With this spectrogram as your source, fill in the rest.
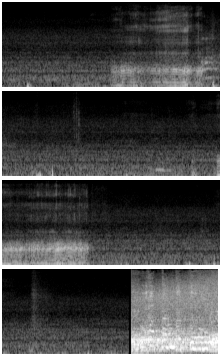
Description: My dog is really snoring really loud.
